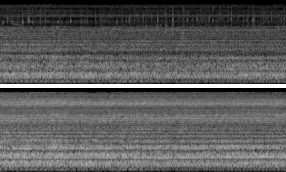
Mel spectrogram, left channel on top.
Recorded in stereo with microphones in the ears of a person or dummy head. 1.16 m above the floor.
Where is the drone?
65° right (ahead or behind).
